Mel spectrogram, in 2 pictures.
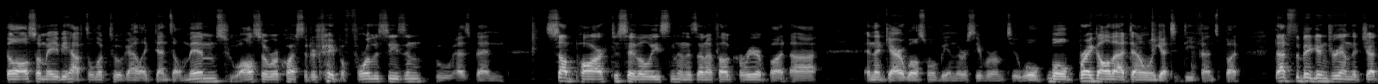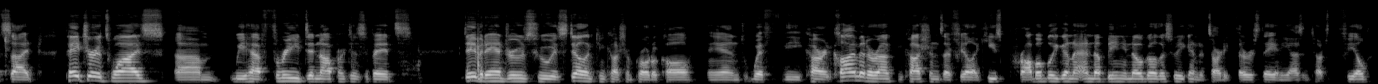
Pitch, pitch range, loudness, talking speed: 130 Hz, 115-145 Hz, -23 LUFS, 245 wpm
